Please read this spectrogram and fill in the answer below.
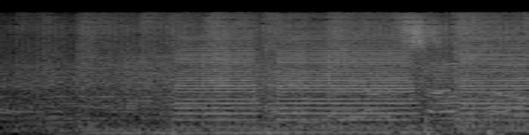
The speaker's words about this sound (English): As a truck overtakes them, they signal for the driver to sound his horn.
